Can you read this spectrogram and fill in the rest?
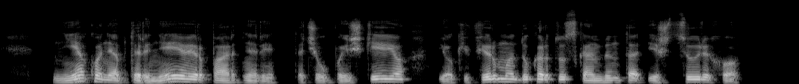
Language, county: Lithuanian, Kaunas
